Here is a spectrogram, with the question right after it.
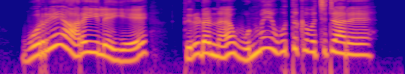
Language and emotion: Tamil, surprised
